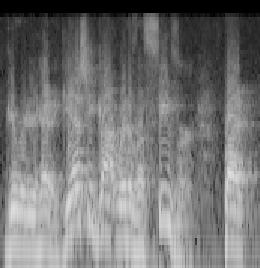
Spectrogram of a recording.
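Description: A man's voice: fairly high pitch, very animated, fast. A man teaching a Bible class in a conversational way, asking his students questions and calling on them to read. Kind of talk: informal Bible lesson to a class.

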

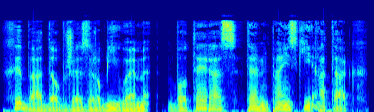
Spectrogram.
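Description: A fussy, excitable old gentleman who bristles quickly and then warms into a jovial manner, read by a man in an audiobook. The voice sits very low and deep. It sounds close and dry, with no room around it. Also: no room sound, full character voice. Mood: cheerful. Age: older. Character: nervous, cheerful older man, treasure seeker. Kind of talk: audiobook character voice.

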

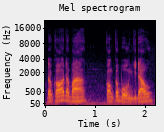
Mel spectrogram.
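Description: An actor playing a young restaurant owner, a defensive lovesick son, with a Southern Vietnamese accent. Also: male voice, medium pitch, a little fast, fairly bright tone, clean tone, close to an everyday voice.

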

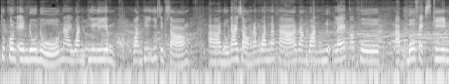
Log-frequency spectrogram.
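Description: A 19-year-old woman from Vietnam with a Vietnamese accent, speaking halting, simple non-native Thai as a pageant contestant in a casual interview. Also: mid-range voice. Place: busy indoor backstage makeup room. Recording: loud music and chatter behind.

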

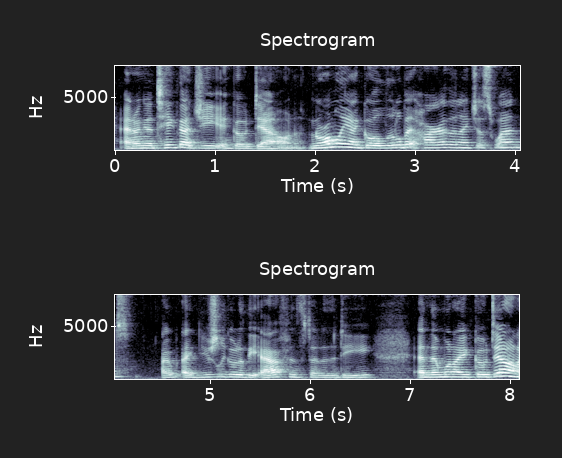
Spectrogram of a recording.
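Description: A woman's voice: mid-range voice, a bit bright. Casual woman teaching a music exercise. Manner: encouraging, informal, explaining step by step. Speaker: horn teacher. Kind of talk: casual instructional talk for a practice exercise. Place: medium-sized living room at home, indoors. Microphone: camera or laptop mic about a metre away.

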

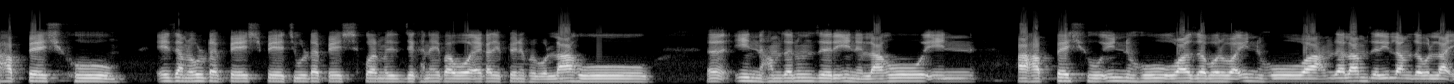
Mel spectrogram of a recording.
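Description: A man teaching Quran reading, patiently spelling out each letter and sound in a slow step-by-step lesson. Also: a little high, monotone, clean tone, muffled recording.

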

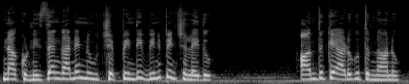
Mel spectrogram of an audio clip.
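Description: A woman's voice: fairly high pitch, fast talker, a little mellow, lightly acted. A woman voicing a blunt man who gets exasperated, in an audio storybook. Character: blunt, confused man, a fighter.

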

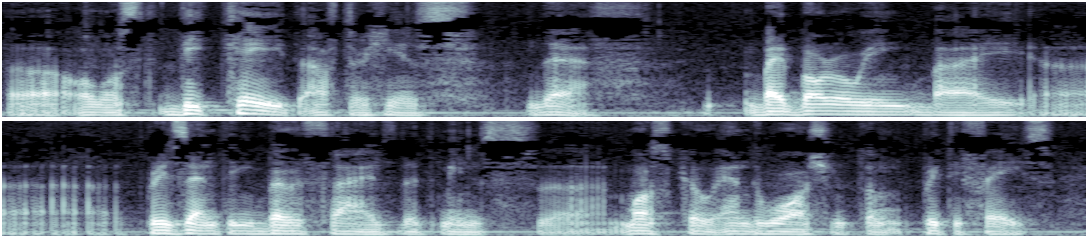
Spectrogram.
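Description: Appearing as a guest in a TV studio, this man in his fifties speaks with a Croatian accent and an extremely low, creaky, dark voice carrying a breathy edge. He responds to questions in a measured, halting manner, pausing often and using many fillers.

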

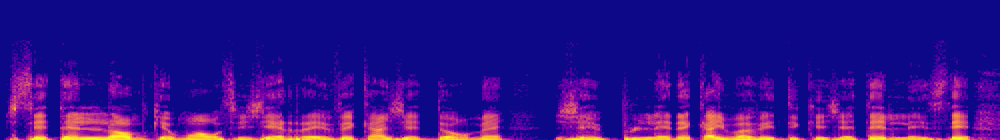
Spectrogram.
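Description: A woman giving a fervent preaching testimony, breaking into loud shouted calls of praise and dropping to quiet, low asides. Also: fairly even intonation, normal speed, dry recording, clean studio sound. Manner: drops to quiet, low asides between outbursts. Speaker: church speaker giving testimony.

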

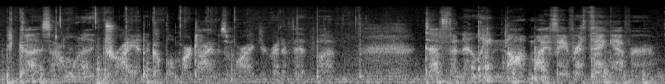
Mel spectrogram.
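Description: Casting: woman for whispered ASMR vlog, soft and fully breath-voiced, informal, opinionated chat. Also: brisk. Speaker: beauty vlogger.

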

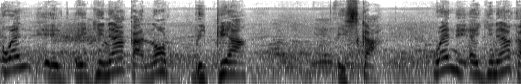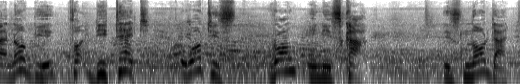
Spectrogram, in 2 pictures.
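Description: A man's voice: high voice, expressive, a little slow. An older man in his sixties, an educationist giving his views in an outdoor street interview, speaking earnestly with frequent restarts and repeated phrases. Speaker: educationist interviewed in a vox pop. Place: outdoors by a school building. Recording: crowd noise loud behind. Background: loud crowd chatter.

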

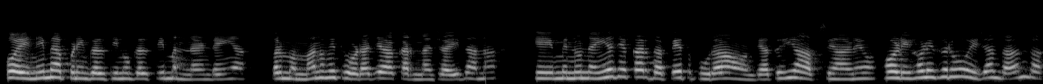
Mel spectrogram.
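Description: Patient young wife; woman, high voice, thin phone-quality sound. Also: a little fast. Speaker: young wife and narrator in a family drama. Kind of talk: amateur family drama acting.

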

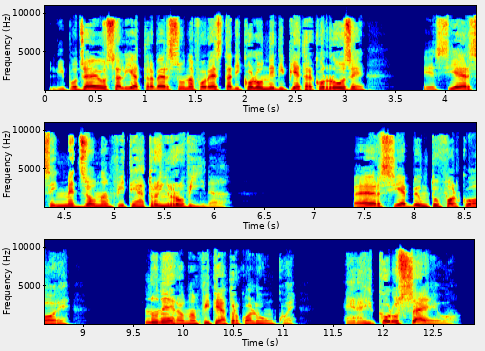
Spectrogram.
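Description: A man narrating an audiobook with expressive storytelling. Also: on the high side, no room sound.

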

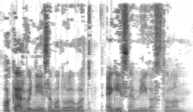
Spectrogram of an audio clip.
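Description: A man's voice: deep voice, animated, a little mellow, dry recording. A male audiobook reader voicing a distressed young woman with an urgent, pleading delivery. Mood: anxious.

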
